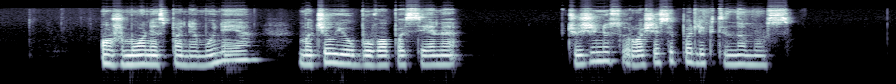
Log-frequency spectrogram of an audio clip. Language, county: Lithuanian, Vilnius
